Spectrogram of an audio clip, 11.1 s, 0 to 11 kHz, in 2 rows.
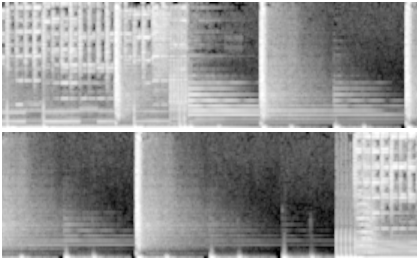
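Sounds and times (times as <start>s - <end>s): heartbeat double thumps: 0.0s - 5.0s, 5.7s - 10.5s.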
